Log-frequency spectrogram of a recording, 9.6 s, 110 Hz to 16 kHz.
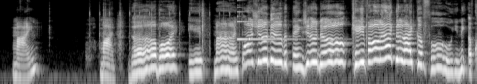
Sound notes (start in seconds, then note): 4.7 ping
